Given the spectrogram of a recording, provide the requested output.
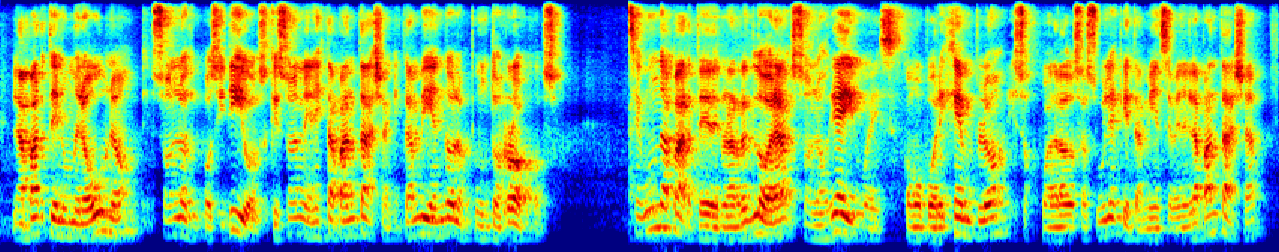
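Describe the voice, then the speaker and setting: With an Argentine accent, a man talks at a fairly high pitch and with lively intonation. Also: moderate pace. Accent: Argentine (Rioplatense) Spanish. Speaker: sales manager presenting a technical webinar. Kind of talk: webinar lecture. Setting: online webinar.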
